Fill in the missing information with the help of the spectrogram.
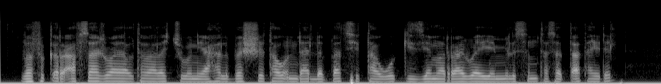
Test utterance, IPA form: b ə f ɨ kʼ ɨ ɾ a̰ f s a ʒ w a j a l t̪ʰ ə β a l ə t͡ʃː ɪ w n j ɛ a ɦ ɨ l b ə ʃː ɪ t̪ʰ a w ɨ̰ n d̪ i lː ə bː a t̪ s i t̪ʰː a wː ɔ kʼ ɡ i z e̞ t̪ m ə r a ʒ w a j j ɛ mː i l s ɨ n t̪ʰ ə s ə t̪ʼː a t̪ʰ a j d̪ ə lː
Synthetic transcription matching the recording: b ə f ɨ kʼ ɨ ɾ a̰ f s a ʒ w a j a l t̪ʰ ə β a l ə t͡ʃː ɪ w n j ɛ a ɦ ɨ l b ə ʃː ɪ t̪ʰ a w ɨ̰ n d̪ a lː ə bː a t̪ s i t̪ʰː a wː ɔ kʼ ɡ i z e̞ m ə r a ʒ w a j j ɛ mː i l s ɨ m t̪ʰ ə s ə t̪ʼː a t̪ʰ a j d̪ ə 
